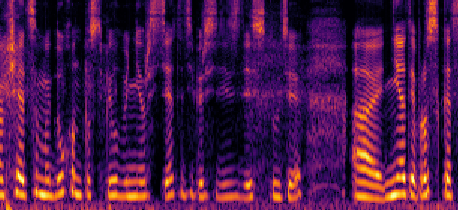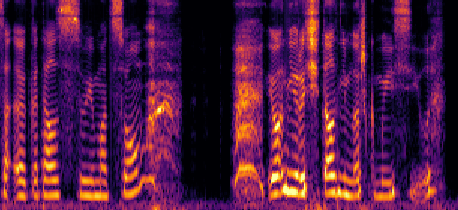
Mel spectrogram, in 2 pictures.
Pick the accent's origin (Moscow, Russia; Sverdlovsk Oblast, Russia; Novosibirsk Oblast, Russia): Moscow, Russia; Мы, типичные москвичи 20 плюс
